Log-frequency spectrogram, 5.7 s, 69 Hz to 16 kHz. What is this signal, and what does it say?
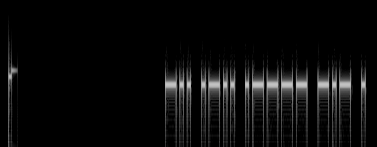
Morse code, heard as a keyed tone, about 21 wpm, 700 Hz. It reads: DL1KE
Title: DXCC-100 Call Signs - 5 Characters - 22wpm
